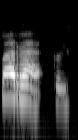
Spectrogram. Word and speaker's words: перекис: першого префікс пере Так але перекис перепад на другу е буде наголос перепис але переляк так запам'ятайте перекис перепад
